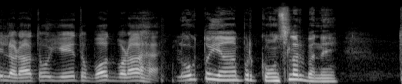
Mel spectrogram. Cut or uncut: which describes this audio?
cut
